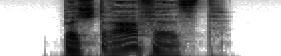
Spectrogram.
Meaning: second-person singular subjunctive I of bestrafen
- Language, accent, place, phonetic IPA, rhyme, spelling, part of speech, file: German, Germany, Berlin, [bəˈʃtʁaːfəst], -aːfəst, bestrafest, verb, De-bestrafest.ogg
